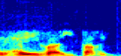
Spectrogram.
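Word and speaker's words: Heiva i Paris: Est-ce que je l'ai bien prononcé, Eiva y Paris? – Ah oui, vous l'avez bien prononcé, Eiva y Paris.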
